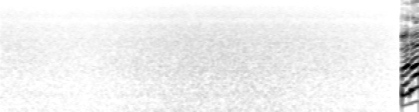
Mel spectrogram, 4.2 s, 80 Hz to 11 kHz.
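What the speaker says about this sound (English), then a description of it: "like this nostalgic ocean ambience as you navigate the region of Musashi" Soft, steady ocean surf ambience from the N64 game Mystical Ninja in the Musashi region, a gentle hissing wash of waves swelling slightly before an abrupt burst of music cuts in at the end.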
